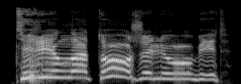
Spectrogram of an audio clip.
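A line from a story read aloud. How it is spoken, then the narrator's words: Hoarse, hunted, after coughing. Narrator (Russian): раскашлялась до выступивших на глазах слез и затравленно прохрипела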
